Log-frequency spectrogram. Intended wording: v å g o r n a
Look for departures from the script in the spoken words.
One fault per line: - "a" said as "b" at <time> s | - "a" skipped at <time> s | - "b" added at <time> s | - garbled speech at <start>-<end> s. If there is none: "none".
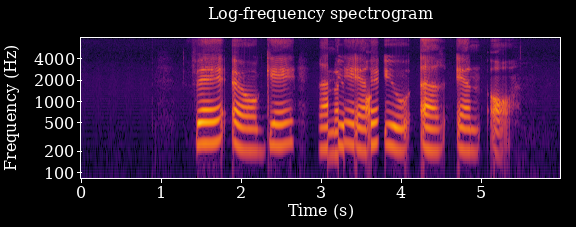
- garbled speech at 3.0-3.7 s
